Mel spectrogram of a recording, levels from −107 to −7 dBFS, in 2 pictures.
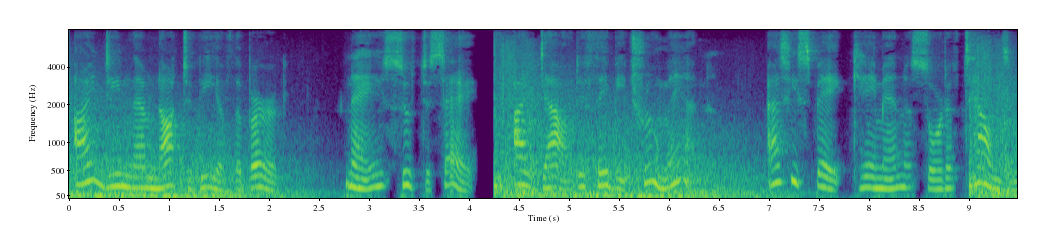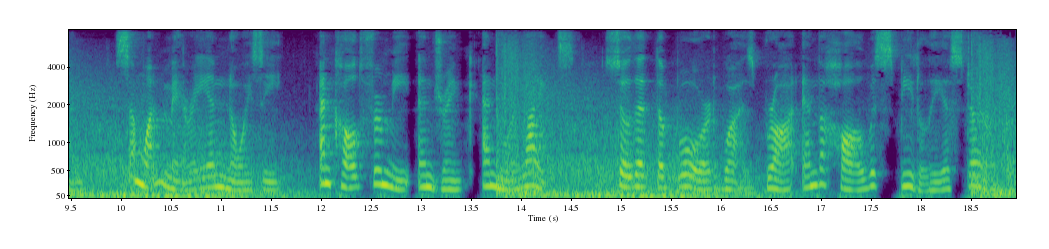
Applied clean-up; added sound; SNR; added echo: none; Boom; 4 dB; none.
